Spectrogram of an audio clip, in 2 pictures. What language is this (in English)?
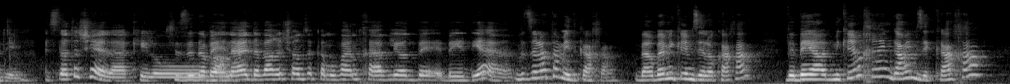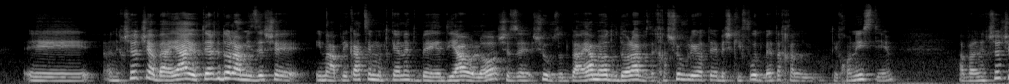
Hebrew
